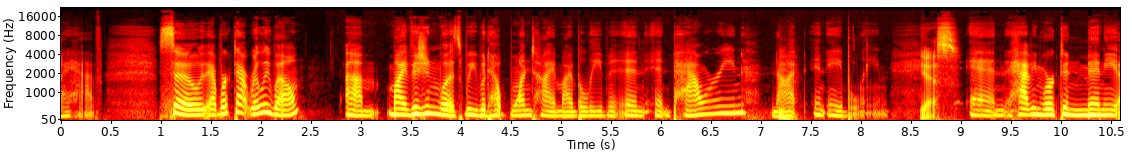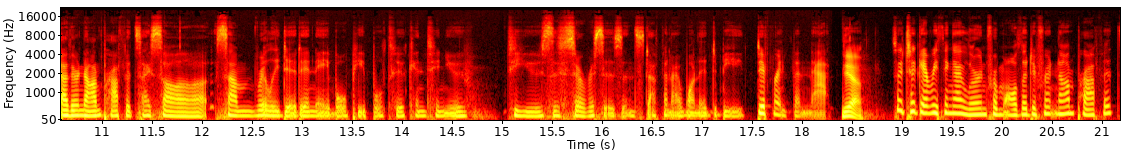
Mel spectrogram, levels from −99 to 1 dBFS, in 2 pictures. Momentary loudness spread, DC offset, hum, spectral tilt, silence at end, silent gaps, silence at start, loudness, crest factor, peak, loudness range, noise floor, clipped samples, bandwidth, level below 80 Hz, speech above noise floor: 14 LU; under 0.1%; none; -6 dB/octave; 0.1 s; none; 0 s; -19 LUFS; 20 dB; 0 dBFS; 9 LU; -46 dBFS; under 0.1%; 13.5 kHz; -44 dBFS; 27 dB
